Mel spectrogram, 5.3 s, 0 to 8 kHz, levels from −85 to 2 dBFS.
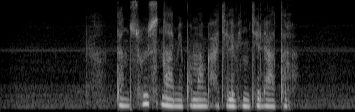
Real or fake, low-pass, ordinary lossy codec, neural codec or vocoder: real; none; none; none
